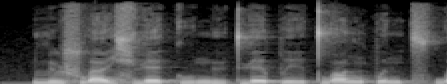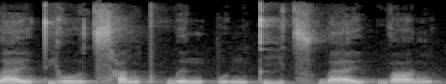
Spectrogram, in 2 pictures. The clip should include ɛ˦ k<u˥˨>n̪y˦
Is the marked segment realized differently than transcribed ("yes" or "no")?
yes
